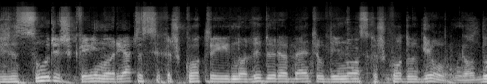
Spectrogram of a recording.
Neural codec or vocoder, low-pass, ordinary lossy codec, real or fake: codec, 44.1 kHz, 2.6 kbps, DAC; 19.8 kHz; Opus, 16 kbps; fake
